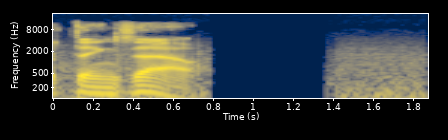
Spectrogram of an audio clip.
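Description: A young man speaks excitedly into a close microphone.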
